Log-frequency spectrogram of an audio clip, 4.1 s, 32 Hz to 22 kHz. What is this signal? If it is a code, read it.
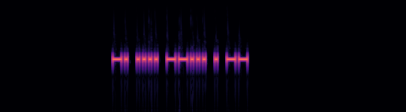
Morse code, heard as a keyed tone, about 40 wpm, 700 Hz. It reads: NH7EM
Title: USA Call Signs - 5 Characters - Repeated 3x - 40wpm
